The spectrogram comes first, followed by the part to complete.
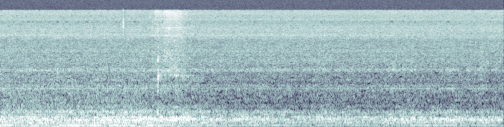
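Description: Near silence: faint room tone with a steady low hum and a faint tick about two seconds in.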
